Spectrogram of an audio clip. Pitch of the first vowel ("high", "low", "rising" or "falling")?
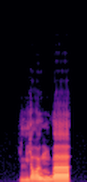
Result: rising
